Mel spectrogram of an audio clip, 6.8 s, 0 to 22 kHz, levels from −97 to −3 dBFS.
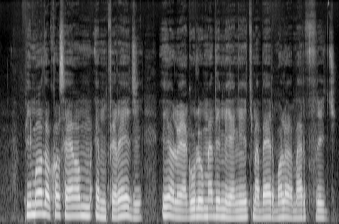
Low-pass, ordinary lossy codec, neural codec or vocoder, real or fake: none; none; none; real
